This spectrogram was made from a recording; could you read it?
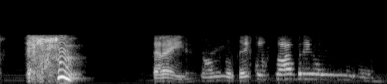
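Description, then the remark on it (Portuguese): A harsh allergic cough bursts out during a phone call, then after a short pause comes a string of rough, choppy throat-clearing sounds and hacking, like someone with an irritated throat. “Eu tô com uma tosse alérgica horrível.”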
